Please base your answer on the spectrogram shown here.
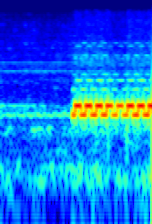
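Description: Landline telephone ringing, a faint steady tone that suddenly jumps into a loud, rapid warbling electronic ring nearby.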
